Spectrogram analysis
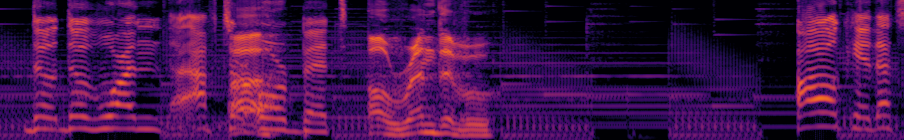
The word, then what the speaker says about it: rendezvous: Oh, rendezvous. Oh, okay, that's how you pronounce it.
